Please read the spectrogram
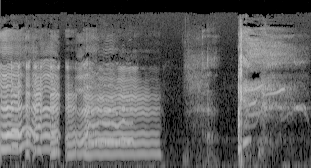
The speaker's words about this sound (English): And finished off with a burp.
